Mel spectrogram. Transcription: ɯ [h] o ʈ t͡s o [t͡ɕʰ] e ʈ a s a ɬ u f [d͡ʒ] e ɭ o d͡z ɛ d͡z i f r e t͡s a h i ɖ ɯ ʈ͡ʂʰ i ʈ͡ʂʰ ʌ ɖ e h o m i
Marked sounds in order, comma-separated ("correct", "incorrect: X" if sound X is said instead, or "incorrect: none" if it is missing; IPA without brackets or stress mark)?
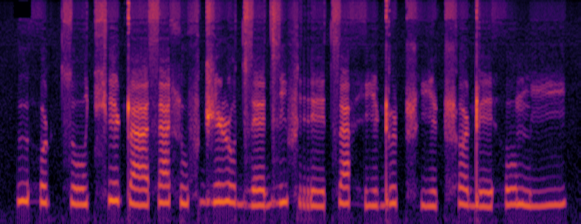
correct, correct, correct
